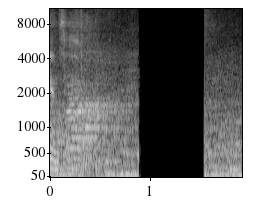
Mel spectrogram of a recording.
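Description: A young woman speaks close up, sounding upset.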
